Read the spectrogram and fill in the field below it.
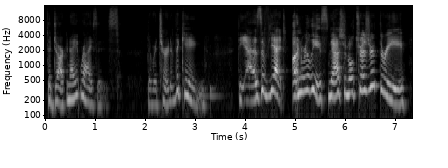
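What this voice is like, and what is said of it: Dramatic movie trailer announcer voice. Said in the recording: “movie announcer voice”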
